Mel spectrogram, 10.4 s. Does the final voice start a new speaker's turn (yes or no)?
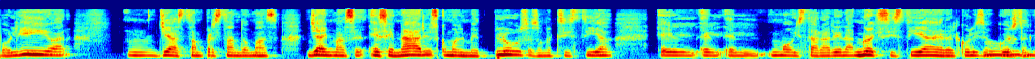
no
